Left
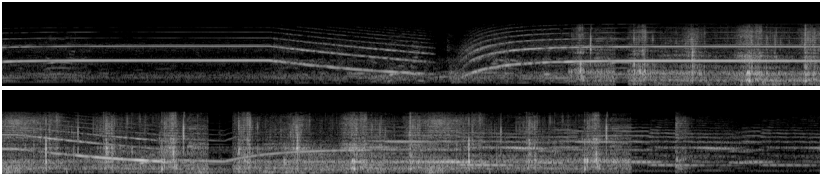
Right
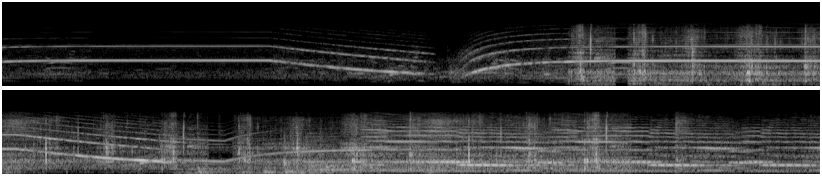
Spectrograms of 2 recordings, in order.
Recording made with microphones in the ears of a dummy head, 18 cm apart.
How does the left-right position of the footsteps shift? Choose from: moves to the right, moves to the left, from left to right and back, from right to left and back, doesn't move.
from right to left and back.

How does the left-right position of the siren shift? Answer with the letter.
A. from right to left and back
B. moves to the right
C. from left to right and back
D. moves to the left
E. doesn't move
B.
